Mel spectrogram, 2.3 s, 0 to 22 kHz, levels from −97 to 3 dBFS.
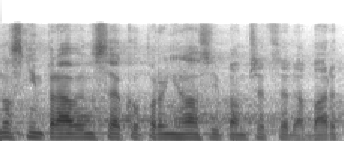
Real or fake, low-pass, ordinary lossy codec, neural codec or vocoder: real; 10.8 kHz; MP3, 96 kbps; none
